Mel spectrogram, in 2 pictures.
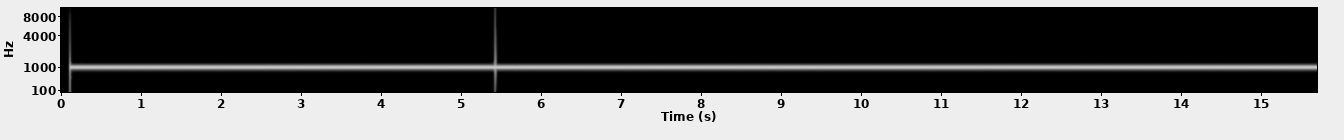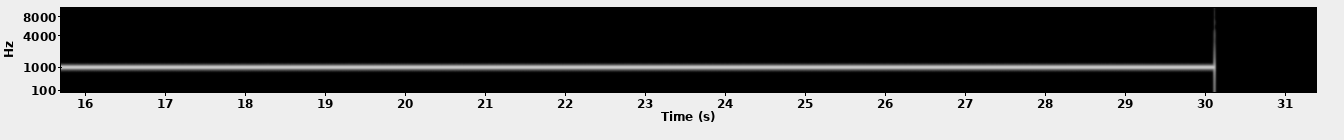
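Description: Steady 1 kHz reference test tone (line-up tone) played with colour bars: a single continuous sine beep held at one pitch.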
